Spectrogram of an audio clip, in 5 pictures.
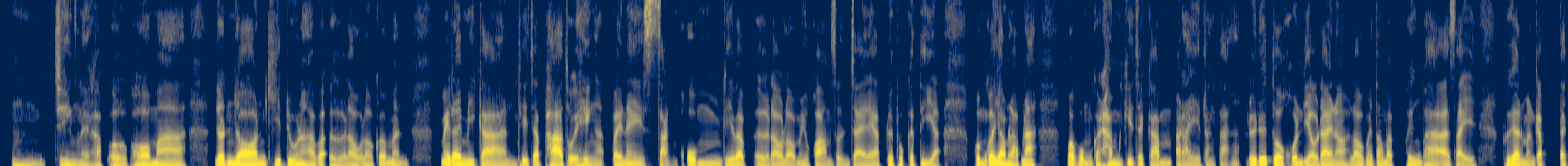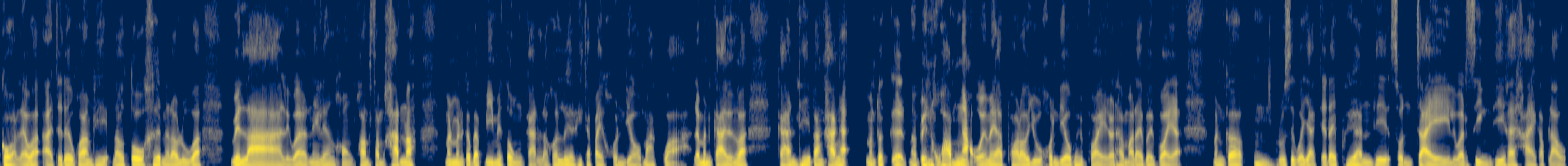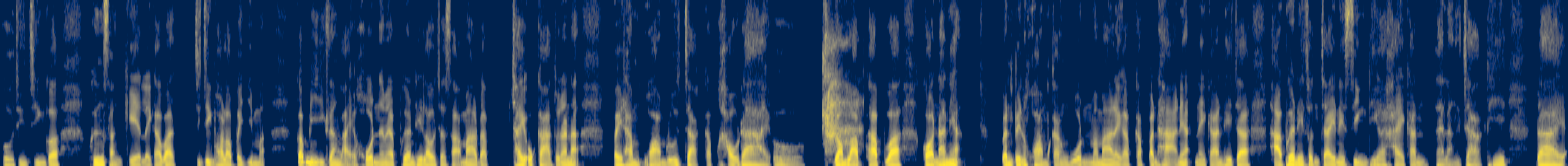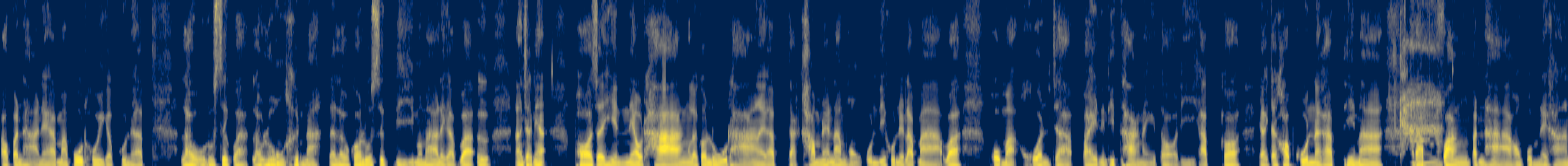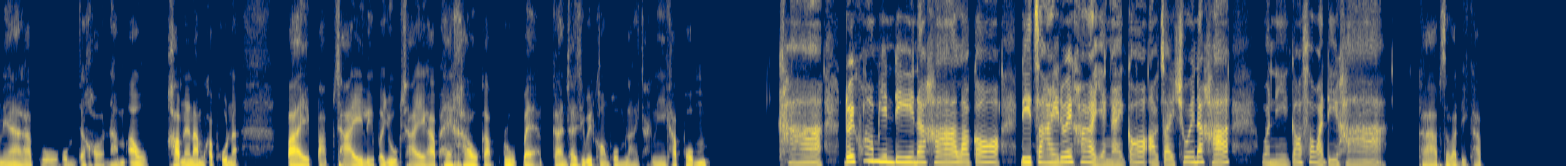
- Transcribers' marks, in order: other background noise; tapping
- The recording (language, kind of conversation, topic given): Thai, advice, ฉันจะหาเพื่อนที่มีความสนใจคล้ายกันได้อย่างไรบ้าง?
